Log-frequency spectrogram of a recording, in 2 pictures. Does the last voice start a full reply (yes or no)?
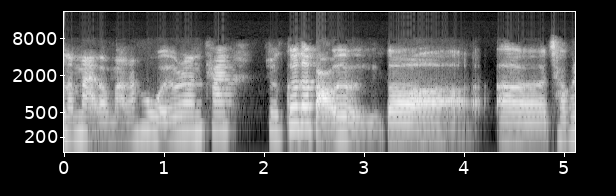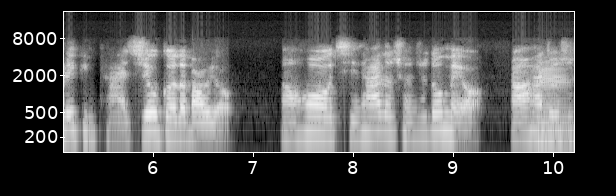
no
